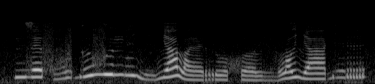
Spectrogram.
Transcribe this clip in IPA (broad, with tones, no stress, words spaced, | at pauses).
nzɛ˧fa̤˩˧vɡɯ˧˥ vɯ˥ne̤˥ʎe̤˩ ʎa˧˥lˠɛː˩ru˩ χʷɤ˩le̤˩ lˠɤ˧˥ʎaː˧ɡe̤˥r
